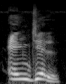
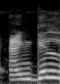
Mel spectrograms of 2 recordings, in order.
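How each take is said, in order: First: The g is said as a j sound. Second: The g is said as a hard g sound. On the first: The speaker calls it right. "हमने इसे पढ़ा एंजल" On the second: The speaker calls it wrong. "इसे एंगल नहीं पढ़ा"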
